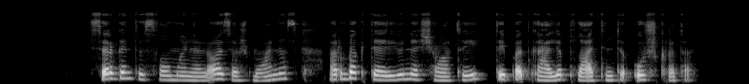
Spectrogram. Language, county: Lithuanian, Vilnius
